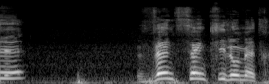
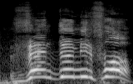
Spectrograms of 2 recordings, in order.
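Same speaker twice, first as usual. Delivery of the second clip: excited reveal; 6 semitones higher than usual. Acted. Host reveals the right answer.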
